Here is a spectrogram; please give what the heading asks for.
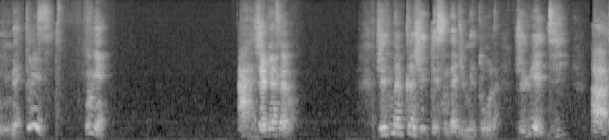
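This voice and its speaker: A man's voice: medium pitch, far from the mic, slight background noise. A man playing a chatty, boastful woman who gossips about her husband, with an Ivorian French accent, in a comic sketch. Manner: gossipy, animated, loud outbursts. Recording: roomy, from off-mic, faint background.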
